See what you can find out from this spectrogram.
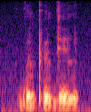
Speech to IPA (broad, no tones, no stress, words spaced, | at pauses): ɡʷɪlpʼʏldel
